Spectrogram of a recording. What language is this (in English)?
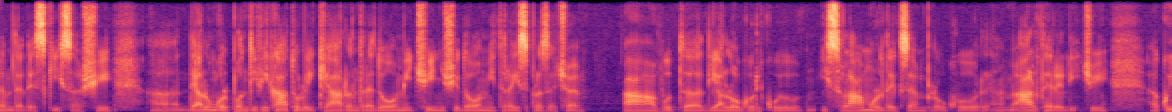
Romanian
